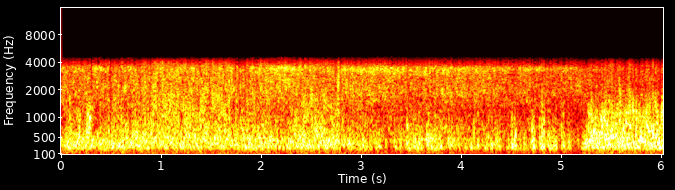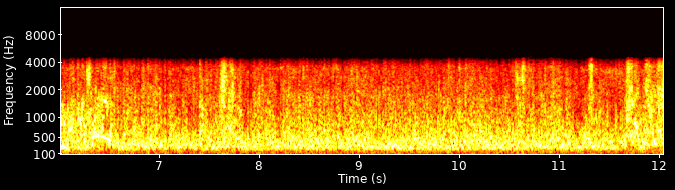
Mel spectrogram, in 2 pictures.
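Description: Airbus A380's four turbofan engines at take-off thrust, heard from a distance as a loud steady rushing noise that steps up in level about five seconds in.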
